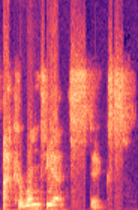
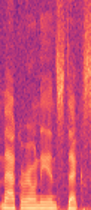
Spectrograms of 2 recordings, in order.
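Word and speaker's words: Acherontia Styx: So could you give them the right pronunciation? Yeah, sure. It's Acherontia Sticks. All right, we got it now. It's not macaroni and sticks.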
